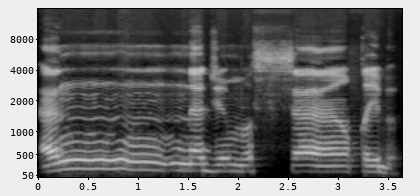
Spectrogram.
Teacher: یہاں پر نون مشدد کا گنہ ہوگا، گنہ اس طریقے سے ہوگا کہ زبان کو اوپر تالو سے لگانا ہے اور پھر گنہ کرنا ہے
